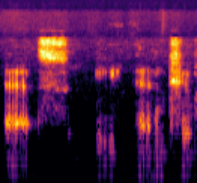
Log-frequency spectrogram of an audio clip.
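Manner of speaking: whispered characters while typing; whispered reading. Real, not acted. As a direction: mumble the code under your breath. Typing link, reading under breath.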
